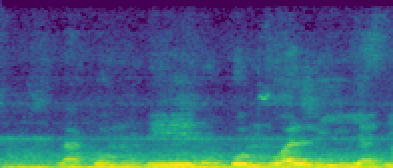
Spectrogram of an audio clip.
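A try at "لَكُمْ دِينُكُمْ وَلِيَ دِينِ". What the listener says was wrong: Enggak panjang. Pendek. Waliyadin.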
